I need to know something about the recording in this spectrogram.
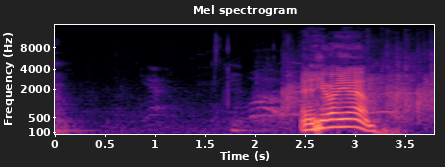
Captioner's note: audience applauds; audience cheers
